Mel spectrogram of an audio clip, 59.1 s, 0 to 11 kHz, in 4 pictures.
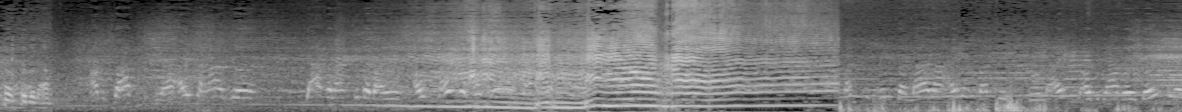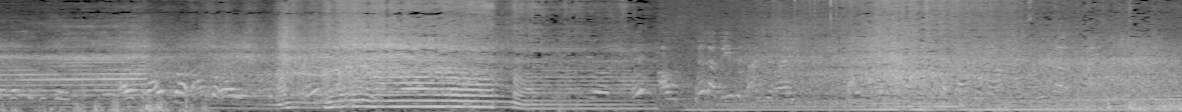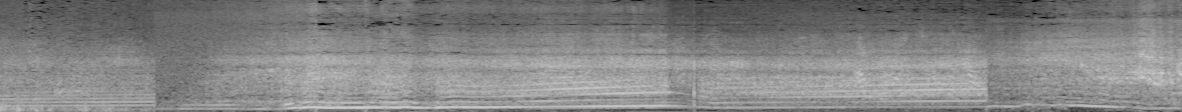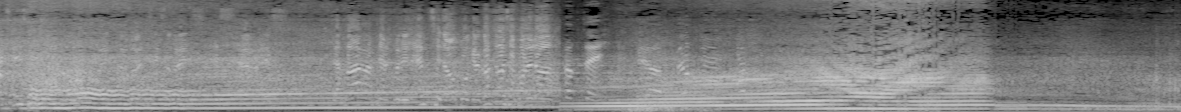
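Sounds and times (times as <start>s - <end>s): race car engine at high revs: 1.2s - 59.0s.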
